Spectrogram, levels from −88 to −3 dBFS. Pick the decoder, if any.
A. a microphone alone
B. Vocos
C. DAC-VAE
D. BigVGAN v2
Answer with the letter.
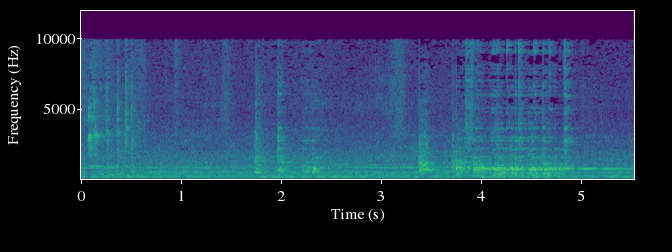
A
